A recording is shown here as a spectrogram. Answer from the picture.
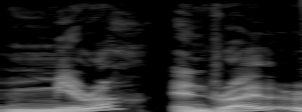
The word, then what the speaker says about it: Mira Andreeva: Hey, this 16-year-old Russian, is it Mira Andreeva?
